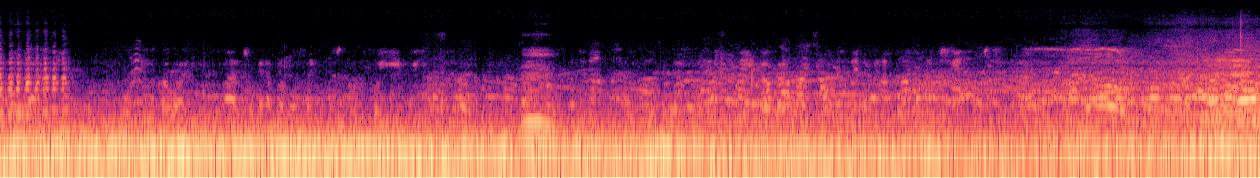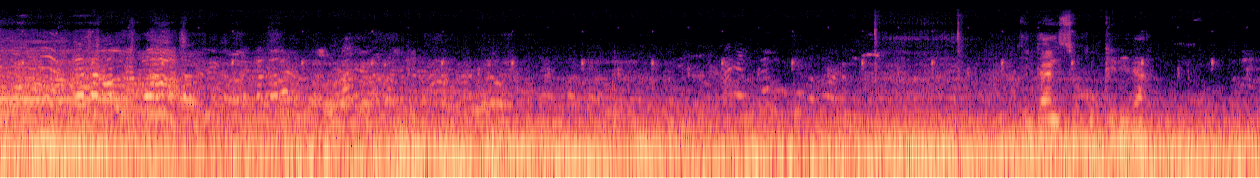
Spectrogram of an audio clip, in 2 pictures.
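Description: A crowd outside chatters and shouts, heard through the car window.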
